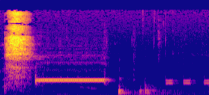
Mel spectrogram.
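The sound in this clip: Telephone line tones as a caller connects to a radio show: a steady electronic tone holds for about a second, then a few soft clunks give way to three short, evenly spaced beeps.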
